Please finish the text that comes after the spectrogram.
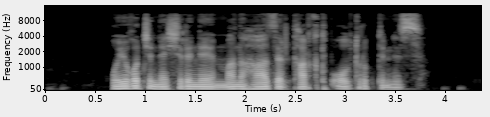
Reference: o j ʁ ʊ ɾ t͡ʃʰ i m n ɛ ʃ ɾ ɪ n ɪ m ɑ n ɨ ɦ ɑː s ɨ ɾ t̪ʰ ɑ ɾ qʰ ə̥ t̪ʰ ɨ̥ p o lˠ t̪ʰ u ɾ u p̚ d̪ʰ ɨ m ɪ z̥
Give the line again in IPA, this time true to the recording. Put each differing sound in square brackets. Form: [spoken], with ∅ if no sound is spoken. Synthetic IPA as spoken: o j ʁ ʊ ɾ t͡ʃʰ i [∅] n ɛ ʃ ɾ ɪ n ɪ m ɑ n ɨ ɦ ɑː [z] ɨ ɾ t̪ʰ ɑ ɾ qʰ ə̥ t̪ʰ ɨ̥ p o lˠ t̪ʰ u ɾ u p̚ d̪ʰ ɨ m ɪ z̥

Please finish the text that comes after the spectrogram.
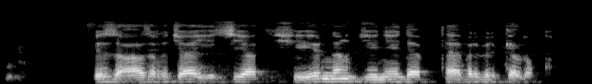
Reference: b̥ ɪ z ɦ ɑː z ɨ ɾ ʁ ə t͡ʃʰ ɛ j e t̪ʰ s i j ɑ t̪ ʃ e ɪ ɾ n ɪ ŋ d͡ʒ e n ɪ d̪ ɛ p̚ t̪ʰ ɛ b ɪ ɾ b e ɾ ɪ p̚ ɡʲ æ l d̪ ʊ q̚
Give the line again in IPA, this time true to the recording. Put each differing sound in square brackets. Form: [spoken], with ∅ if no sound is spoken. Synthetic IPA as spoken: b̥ ɪ z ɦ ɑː z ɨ ɾ ʁ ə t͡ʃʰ ɛ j e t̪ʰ s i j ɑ t̪ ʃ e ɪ ɾ n ɪ ŋ d͡ʒ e n ɪ d̪ ɛ p̚ t̪ʰ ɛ b ɪ ɾ b e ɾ ɪ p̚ [kʲ] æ l d̪ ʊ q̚

